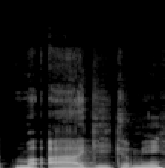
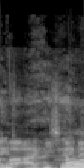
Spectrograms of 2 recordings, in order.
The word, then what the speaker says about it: maagi kami: you also can use maagi kami. You have to, elongate it, because if you don't say it right, you're pretty much telling everyone you're homosexual. I see. Maagi kami, maagi kami, and then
